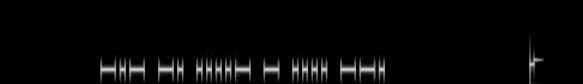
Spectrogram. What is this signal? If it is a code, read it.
Morse code, heard as a keyed tone, about 25 wpm, 700 Hz. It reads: KN4THG
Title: USA Call Signs - 6 Characters - 4x Character Spacing - 25wpm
